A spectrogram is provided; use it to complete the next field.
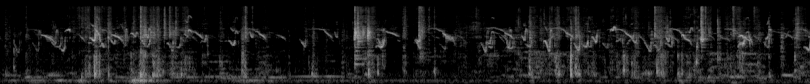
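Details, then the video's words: High, thin peeping from a group of partridge chicks in Pakistan. Sharp falling notes come quickly and overlap throughout, mixed with scratchy knocks and rustles. "partridge babies"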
